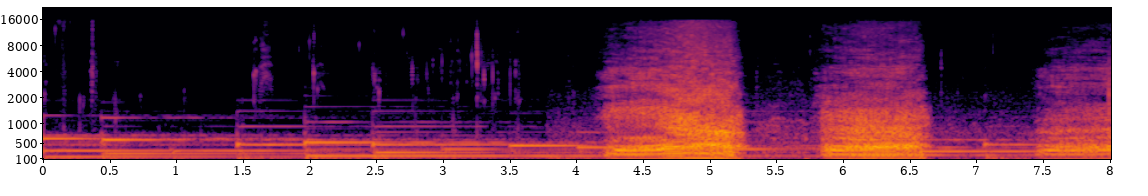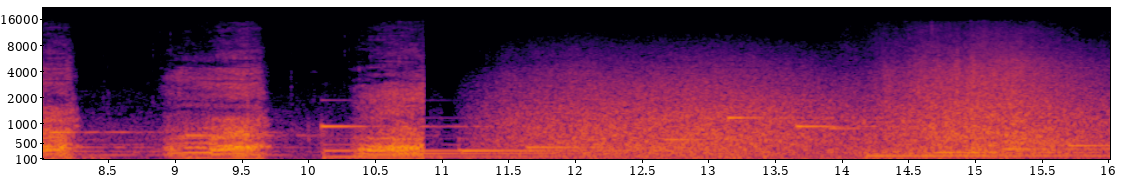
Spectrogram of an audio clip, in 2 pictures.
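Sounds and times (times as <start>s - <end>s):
background music: 0.0s - 16.0s
brown bear calling: 3.8s - 11.0s.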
